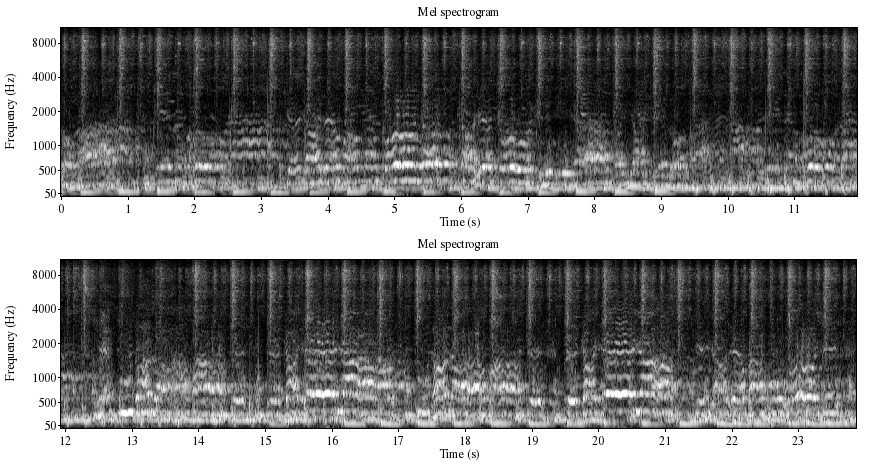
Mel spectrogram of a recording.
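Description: Devotional folk song (jhumar): a voice singing over a fast, even rattling percussion beat with a steady low drone beneath.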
